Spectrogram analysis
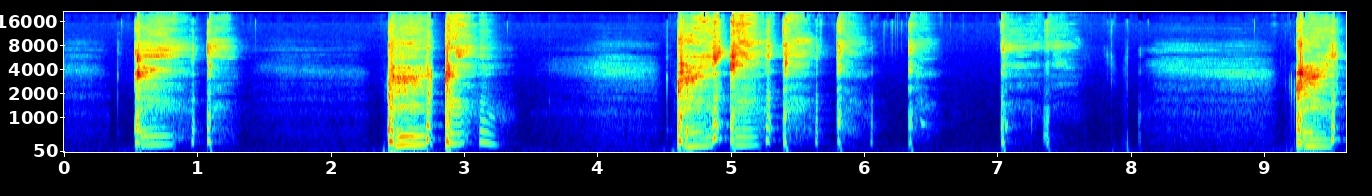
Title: Nonstop coughing fit…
